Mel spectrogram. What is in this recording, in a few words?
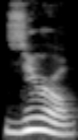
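"zero", English pronunciation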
